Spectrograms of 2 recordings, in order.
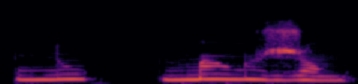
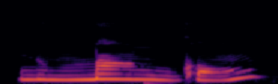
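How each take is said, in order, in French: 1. Le g se prononce doux, comme zh. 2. Le g se prononce dur, comme dans go. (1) "qui nous permet de garder la même prononciation" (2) "la prononciation serait nous manguons et ça fait un peu bizarre"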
